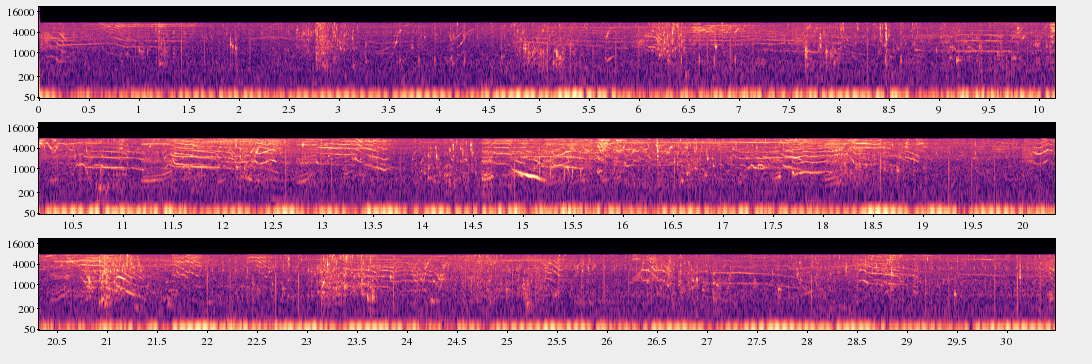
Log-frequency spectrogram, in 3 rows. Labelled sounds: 0.0	1.6	killer whale, southern Alaska resident, 0.97 to 8.0 kHz
3.3	7.3	killer whale, southern Alaska resident, 1.1 to 6.6 kHz
7.6	8.5	killer whale, southern Alaska resident, 1.2 to 5.9 kHz
9.1	9.8	killer whale, southern Alaska resident, 0.78 to 5.0 kHz
10.6	11.2	killer whale, southern Alaska resident, 0.60 to 5.8 kHz
11.5	13.8	killer whale, southern Alaska resident, 0.65 to 8.0 kHz
14.5	15.7	killer whale, southern Alaska resident, 0.78 to 6.2 kHz
17.2	19.0	killer whale, southern Alaska resident, 0.37 to 8.0 kHz
20.0	21.7	killer whale, southern Alaska resident, 0.32 to 8.0 kHz
22.8	25.4	killer whale, southern Alaska resident, 0.78 to 6.7 kHz
26.9	30.1	killer whale, southern Alaska resident, 0.55 to 8.0 kHz

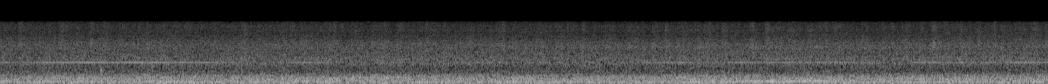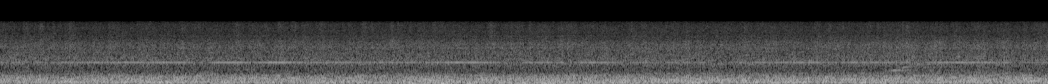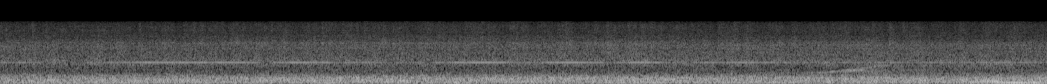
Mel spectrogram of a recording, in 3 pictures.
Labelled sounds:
29.1	29.7	humpback whale, 0.54 to 0.87 kHz

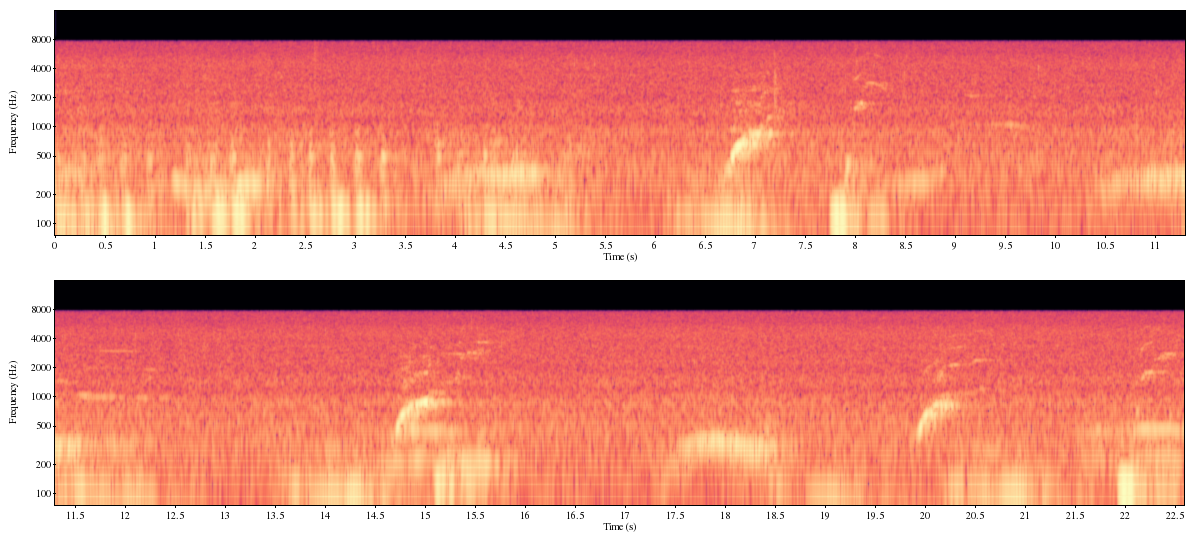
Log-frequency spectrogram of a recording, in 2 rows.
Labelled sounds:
6.9	7.3	humpback whale, 0.78 to 1.1 kHz
7.9	8.2	humpback whale, 1.5 to 1.8 kHz
9.4	9.7	humpback whale, 0.97 to 1.1 kHz
11.5	12.1	humpback whale, 0.94 to 3.1 kHz
14.8	15.6	humpback whale, 0.78 to 3.1 kHz
20.0	20.7	humpback whale, 0.78 to 2.5 kHz
22.1	22.5	humpback whale, 1.5 to 2.9 kHz

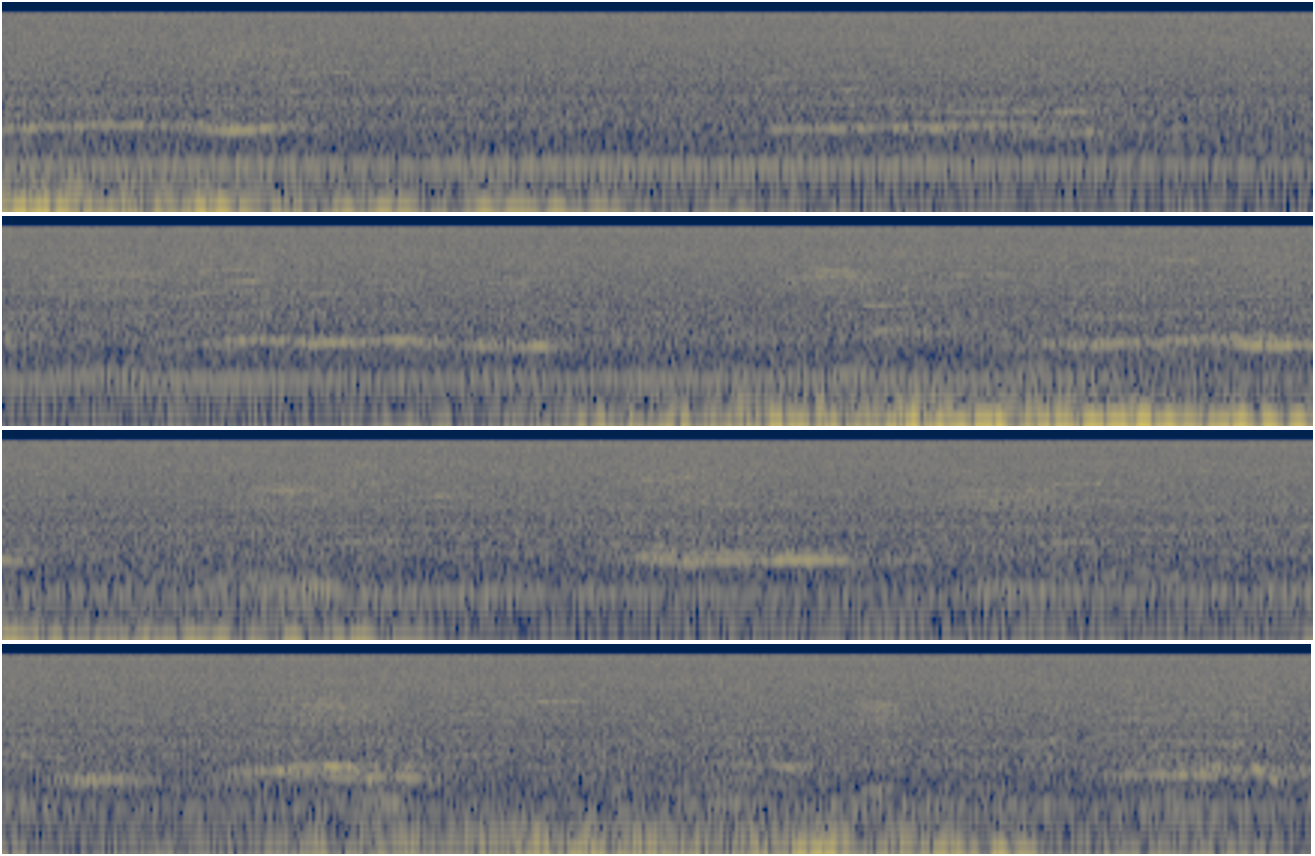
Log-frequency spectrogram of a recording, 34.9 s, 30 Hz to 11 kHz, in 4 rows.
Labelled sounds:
10.2	10.5	humpback whale, 2.4 to 2.5 kHz
16.4	16.7	humpback whale, 3.0 to 3.3 kHz
20.3	20.5	humpback whale, 1.6 to 1.8 kHz
24.5	24.8	humpback whale, 2.3 to 2.5 kHz
29.8	30.1	humpback whale, 2.1 to 2.2 kHz

